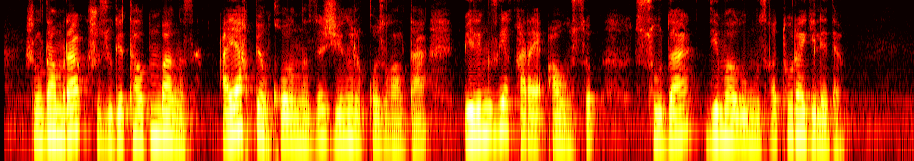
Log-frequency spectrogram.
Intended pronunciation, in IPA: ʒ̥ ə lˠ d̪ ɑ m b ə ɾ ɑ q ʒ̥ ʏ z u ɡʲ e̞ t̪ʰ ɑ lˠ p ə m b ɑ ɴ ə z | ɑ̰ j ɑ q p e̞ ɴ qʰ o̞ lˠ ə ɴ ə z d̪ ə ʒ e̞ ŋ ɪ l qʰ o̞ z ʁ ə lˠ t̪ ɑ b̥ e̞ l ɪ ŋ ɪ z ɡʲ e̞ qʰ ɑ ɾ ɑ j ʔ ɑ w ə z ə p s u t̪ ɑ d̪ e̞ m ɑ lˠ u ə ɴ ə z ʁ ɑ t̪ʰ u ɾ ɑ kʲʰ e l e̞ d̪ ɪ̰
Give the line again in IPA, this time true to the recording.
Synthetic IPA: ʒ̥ ə lˠ d̪ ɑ m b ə ɾ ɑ q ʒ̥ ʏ z u ɡʲ e̞ t̪ʰ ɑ lˠ p ə m b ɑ ɴ ə z | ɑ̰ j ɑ q p e̞ ɴ qʰ o̞ lˠ ə ɴ ə z d̪ ə ʒ e̞ ŋ ɪ l qʰ o̞ z ʁ ɑ lˠ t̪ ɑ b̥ e̞ l ɪ ŋ ɪ z ɡʲ e̞ qʰ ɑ ɾ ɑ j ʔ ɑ w ə s ə p s u d̪ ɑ d̪ e̞ m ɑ lˠ u ə ɴ ə z ʁ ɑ t̪ʰ u ɾ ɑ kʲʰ e l e̞ d̪ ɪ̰

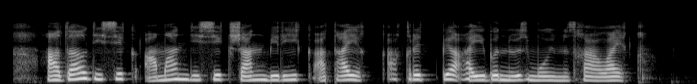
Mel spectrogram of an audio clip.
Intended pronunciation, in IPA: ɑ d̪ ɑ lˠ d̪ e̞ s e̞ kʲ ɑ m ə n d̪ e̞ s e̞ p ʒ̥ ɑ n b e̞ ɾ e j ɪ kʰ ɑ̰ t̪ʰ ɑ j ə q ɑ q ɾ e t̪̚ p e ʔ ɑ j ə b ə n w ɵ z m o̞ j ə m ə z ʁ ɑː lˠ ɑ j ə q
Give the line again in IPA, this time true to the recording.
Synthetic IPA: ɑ d̪ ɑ lˠ d̪ e̞ s e̞ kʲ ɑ m ɑ n d̪ e̞ s e̞ k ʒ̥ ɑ n b e̞ ɾ e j ɪ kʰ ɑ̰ t̪ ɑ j ə q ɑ q ɾ e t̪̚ p e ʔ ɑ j ə b ə n w ɵ z m o̞ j ə m ə z ʁ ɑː lˠ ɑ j ə q

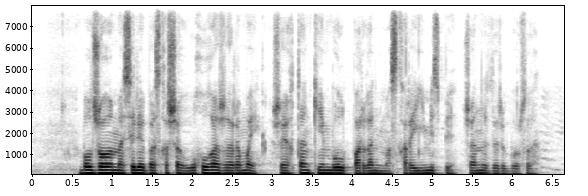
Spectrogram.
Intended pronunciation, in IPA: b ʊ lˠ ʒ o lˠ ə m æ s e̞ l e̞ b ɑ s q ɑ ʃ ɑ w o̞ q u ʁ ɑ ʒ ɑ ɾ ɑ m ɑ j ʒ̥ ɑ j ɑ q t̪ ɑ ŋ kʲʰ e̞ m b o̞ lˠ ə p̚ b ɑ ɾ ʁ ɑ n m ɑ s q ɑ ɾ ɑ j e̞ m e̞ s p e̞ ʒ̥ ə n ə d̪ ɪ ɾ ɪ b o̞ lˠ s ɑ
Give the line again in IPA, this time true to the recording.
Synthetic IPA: b ʊ lˠ ʒ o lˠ ə m æ s e̞ l e̞ b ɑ s q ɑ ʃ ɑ w o̞ q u ʁ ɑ ʒ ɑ ɾ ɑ m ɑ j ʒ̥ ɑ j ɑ q t̪ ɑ ŋ kʲʰ e̞ m b o̞ lˠ ə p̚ b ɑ ɾ ʁ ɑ n m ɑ s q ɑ ɾ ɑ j e̞ m e̞ s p e̞ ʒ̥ ɑ n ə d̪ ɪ ɾ ɪ b o̞ lˠ s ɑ

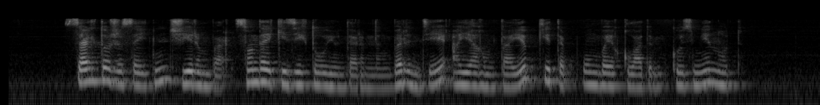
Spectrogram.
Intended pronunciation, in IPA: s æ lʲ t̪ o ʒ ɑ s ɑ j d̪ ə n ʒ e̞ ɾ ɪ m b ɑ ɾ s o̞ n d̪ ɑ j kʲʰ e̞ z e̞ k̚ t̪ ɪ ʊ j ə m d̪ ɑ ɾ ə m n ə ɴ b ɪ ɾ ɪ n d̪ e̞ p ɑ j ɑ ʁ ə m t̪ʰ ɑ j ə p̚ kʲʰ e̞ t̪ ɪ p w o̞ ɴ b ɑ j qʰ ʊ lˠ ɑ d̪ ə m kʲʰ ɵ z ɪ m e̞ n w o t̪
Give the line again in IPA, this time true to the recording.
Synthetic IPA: s æ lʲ t̪ o ʒ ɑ s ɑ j t̪ ə n ʒ e̞ ɾ ɪ m b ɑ ɾ s o̞ n d̪ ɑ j kʲʰ e̞ z e̞ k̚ t̪ ɪ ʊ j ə m d̪ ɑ ɾ ə m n ə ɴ b ɪ ɾ ɪ n d̪ e̞ ʔ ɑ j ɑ ʁ ə m t̪ʰ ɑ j ə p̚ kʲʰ e̞ t̪ ɪ p w o̞ ɴ b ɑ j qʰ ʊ lˠ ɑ d̪ ə m kʲʰ ɵ z ɪ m e̞ n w o t̪

